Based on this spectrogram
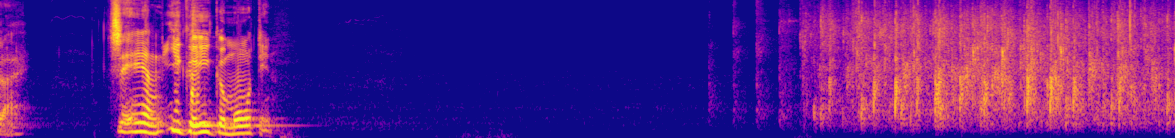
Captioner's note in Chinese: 眾鼓掌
